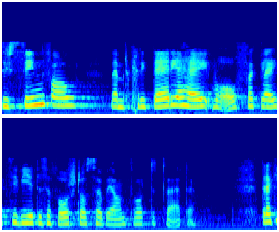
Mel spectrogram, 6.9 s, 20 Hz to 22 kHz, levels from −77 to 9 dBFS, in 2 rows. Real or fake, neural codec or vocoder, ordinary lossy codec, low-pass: real; none; MP3, 24 kbps; 7.2 kHz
